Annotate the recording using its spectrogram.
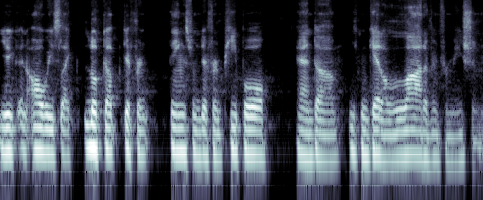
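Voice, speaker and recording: A man speaks at a fairly quick pace. His intonation is monotone and flat. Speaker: biology instructor. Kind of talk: lecture.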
